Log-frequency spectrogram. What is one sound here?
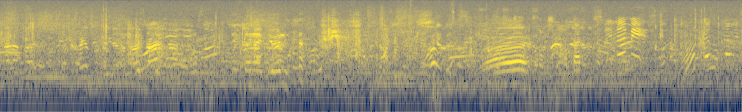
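Young men call out to each other across an open field, some way off.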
